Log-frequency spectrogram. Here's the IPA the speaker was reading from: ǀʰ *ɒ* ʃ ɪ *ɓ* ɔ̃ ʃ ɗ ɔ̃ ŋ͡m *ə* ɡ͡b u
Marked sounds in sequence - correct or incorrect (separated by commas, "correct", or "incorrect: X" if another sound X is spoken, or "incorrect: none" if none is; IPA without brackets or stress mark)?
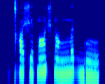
correct, correct, correct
